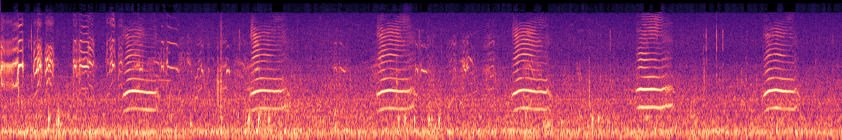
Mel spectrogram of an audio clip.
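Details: Laughing gull in the United States, one-legged, calling on and on: a series of nasal, arching cries spaced a little over a second apart, with quieter short notes between over a steady low background hum.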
